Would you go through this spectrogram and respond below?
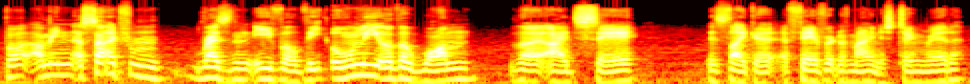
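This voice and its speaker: Male podcast co-host, mid pitch, informal film chat, stop-start phrasing with repeated words. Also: steady tone, normal speed, soft background music. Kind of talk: casual chat about films and games.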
